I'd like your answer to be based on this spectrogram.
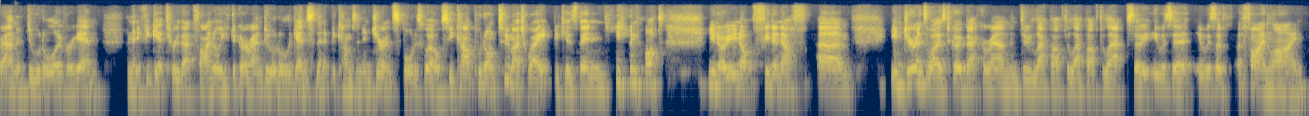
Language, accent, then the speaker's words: English; Australia; I'm coming from Australia.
